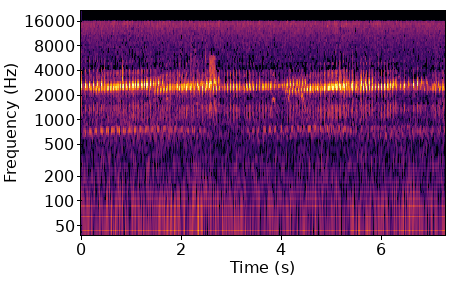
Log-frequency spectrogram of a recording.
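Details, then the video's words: A chorus of boreal chorus frogs croaking, several overlapping pulsed, rattling trills in a high band, some rising slightly, with a fainter lower pulsed trill beneath and steady background hiss. "Boreal Chorus Frog sound"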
